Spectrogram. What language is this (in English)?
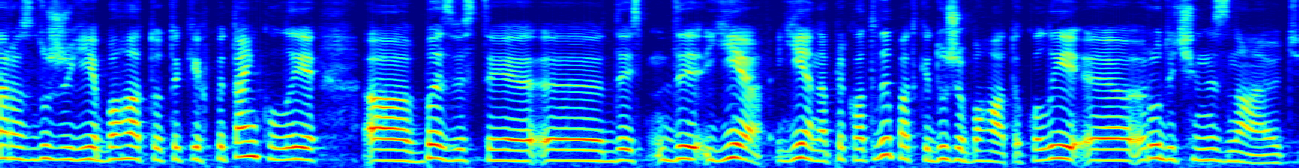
Ukrainian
